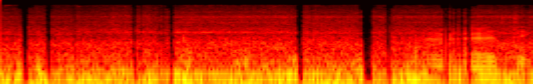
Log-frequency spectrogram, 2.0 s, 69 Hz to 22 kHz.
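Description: Honda Rebel 250's air-cooled parallel-twin engine running at low speed in traffic, a steady low drone, with wind buffeting the helmet-mounted microphone.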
